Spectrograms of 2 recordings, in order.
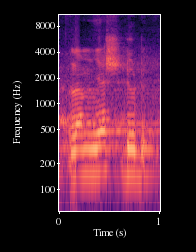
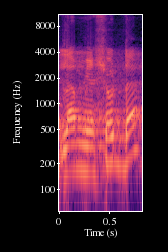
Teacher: Yasudda namanya idgham. Dalnya ditasydid.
